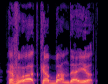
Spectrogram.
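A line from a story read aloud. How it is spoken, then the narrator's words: Laughing crowd shouting. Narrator (Russian): многие взрослые смеялись его выходки и кричали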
